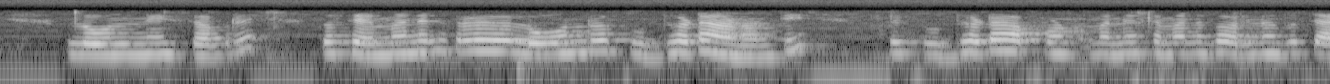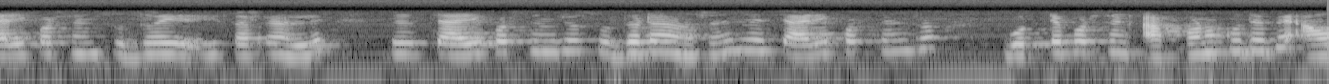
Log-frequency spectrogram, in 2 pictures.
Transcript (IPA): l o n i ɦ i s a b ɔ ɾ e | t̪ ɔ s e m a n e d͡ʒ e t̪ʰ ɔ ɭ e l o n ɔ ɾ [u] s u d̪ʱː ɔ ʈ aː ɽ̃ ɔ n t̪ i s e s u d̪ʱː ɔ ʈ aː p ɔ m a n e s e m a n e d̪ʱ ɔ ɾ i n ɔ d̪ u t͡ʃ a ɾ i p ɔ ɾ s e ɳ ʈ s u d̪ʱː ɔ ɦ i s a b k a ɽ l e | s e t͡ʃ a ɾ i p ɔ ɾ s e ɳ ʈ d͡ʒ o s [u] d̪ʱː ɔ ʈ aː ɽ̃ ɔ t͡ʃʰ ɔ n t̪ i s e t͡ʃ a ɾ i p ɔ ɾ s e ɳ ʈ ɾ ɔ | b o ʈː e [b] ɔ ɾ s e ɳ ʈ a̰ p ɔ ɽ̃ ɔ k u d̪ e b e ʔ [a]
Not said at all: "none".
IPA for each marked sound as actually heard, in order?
ɔ, u, p, a

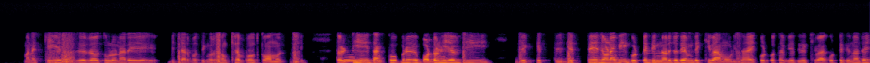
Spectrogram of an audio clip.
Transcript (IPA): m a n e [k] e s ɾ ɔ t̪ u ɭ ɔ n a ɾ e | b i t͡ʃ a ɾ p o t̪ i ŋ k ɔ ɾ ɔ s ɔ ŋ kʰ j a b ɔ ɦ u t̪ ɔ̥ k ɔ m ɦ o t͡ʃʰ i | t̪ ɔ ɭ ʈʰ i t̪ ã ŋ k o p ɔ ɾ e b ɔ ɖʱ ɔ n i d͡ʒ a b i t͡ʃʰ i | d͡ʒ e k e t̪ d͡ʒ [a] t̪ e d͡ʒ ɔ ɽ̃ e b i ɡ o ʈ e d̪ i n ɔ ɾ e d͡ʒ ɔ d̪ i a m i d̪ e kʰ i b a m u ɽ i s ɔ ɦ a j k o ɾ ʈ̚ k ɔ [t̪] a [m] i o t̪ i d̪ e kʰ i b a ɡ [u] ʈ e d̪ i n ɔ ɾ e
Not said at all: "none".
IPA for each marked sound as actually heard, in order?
k, e, t̪ʰ, b, o

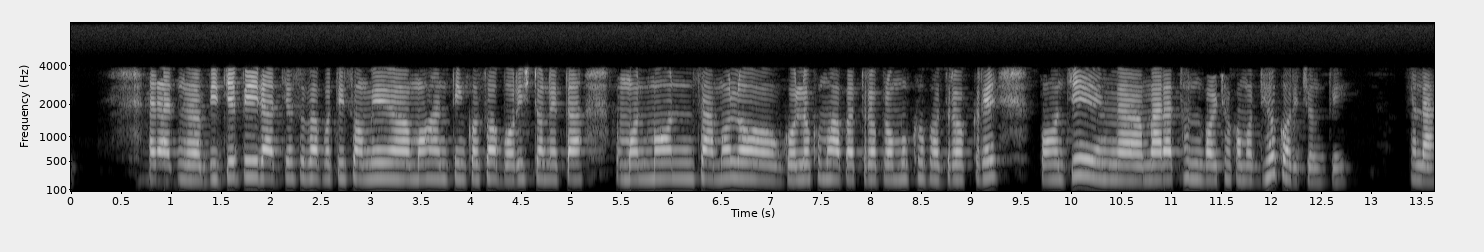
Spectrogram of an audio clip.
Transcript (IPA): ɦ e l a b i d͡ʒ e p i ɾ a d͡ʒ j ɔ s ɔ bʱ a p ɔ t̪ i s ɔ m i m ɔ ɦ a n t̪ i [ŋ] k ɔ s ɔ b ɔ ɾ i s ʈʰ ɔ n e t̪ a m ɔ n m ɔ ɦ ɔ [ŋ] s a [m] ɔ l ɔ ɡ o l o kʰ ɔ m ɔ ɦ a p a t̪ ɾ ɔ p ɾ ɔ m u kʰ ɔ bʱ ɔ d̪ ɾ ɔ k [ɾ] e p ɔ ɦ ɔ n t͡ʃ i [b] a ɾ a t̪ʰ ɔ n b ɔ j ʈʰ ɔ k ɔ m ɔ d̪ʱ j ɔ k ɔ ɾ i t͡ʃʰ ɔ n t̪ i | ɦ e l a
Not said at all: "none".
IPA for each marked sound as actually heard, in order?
ŋ, n, m, ɾ, m

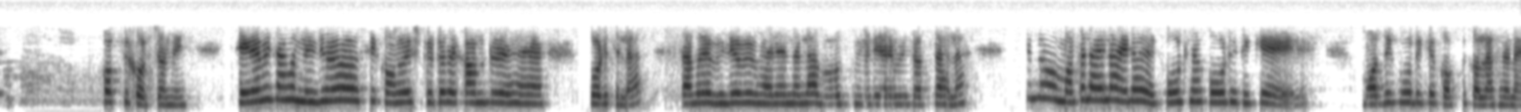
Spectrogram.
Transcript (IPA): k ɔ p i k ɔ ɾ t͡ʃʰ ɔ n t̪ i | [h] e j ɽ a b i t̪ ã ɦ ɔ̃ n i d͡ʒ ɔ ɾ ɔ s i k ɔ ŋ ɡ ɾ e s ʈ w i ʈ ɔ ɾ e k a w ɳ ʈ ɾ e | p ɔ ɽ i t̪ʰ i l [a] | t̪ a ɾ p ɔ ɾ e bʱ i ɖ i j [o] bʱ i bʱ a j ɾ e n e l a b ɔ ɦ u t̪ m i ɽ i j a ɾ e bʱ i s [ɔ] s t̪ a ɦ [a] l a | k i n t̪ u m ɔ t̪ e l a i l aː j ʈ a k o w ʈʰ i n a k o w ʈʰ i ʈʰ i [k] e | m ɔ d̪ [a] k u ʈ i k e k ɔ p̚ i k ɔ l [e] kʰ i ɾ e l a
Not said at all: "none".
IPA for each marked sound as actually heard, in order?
s, a, o, ɔ, e, k, i, a

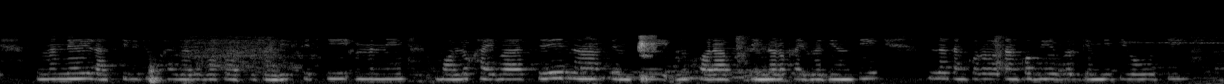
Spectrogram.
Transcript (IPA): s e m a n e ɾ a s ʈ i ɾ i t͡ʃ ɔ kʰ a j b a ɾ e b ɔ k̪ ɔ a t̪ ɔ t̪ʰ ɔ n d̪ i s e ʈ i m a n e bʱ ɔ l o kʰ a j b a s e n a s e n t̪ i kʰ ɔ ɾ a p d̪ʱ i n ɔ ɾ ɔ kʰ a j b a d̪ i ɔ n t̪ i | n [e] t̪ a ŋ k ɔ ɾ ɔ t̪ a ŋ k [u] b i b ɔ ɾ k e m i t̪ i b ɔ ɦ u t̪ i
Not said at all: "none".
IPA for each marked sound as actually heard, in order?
a, ɔ

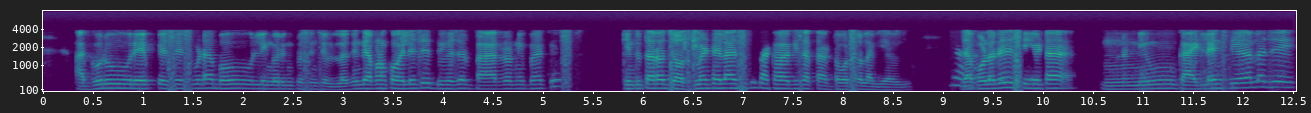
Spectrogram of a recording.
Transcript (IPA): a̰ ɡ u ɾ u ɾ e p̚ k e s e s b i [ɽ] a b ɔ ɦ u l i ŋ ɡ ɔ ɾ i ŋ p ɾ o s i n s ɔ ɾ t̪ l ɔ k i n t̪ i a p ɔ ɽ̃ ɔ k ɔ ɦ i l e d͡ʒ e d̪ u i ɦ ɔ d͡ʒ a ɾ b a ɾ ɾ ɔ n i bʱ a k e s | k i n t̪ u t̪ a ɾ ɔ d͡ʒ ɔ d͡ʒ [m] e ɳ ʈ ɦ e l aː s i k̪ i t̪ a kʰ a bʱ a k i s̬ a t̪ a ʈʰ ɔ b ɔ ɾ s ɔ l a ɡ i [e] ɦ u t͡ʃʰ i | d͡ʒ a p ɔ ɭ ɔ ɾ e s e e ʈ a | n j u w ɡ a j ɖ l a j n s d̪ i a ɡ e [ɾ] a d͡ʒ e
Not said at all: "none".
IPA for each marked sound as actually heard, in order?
ɽ, m, a, l

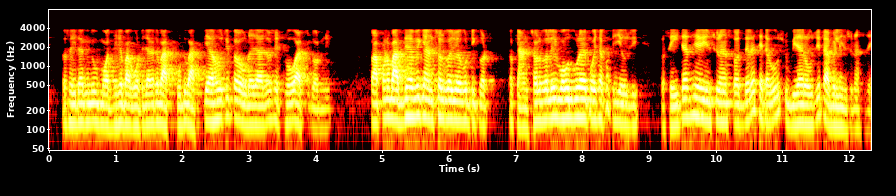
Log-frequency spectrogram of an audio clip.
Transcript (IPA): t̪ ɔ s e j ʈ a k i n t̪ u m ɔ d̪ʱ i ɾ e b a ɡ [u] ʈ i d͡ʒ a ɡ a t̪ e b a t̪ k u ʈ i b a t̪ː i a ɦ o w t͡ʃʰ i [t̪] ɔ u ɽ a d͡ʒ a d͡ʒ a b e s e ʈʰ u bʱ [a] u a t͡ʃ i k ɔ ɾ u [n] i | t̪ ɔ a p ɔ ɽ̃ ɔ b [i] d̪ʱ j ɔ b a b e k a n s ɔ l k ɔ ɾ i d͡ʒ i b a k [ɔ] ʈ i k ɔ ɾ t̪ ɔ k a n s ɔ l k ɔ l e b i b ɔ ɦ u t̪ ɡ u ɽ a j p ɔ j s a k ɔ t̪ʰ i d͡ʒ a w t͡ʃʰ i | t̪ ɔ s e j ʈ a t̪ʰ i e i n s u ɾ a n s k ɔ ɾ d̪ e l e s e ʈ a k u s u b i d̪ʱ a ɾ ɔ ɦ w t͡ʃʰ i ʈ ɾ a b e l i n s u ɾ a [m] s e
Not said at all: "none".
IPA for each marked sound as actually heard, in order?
o, t̪, a, n, a, u, n

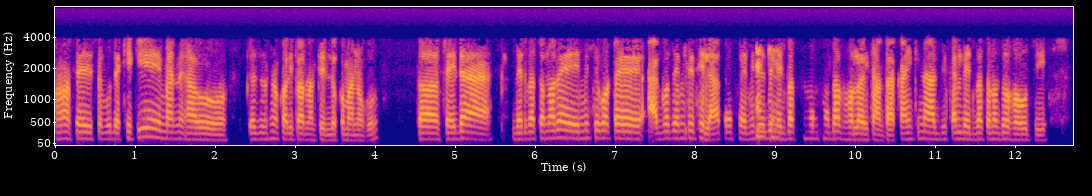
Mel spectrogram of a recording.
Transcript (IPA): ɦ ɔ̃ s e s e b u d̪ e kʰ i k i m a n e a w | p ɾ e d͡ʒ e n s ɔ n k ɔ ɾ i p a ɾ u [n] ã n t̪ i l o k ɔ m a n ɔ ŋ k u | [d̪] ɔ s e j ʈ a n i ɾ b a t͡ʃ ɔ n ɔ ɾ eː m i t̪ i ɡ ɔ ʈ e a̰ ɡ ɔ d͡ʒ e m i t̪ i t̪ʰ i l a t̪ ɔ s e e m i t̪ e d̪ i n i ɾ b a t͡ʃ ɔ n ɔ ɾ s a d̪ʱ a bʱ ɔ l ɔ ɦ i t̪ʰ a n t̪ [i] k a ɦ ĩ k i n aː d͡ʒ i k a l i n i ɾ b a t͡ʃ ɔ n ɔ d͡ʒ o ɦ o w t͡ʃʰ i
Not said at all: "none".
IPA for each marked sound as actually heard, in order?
n, t̪, a

